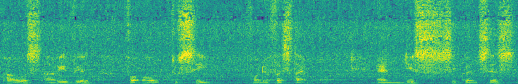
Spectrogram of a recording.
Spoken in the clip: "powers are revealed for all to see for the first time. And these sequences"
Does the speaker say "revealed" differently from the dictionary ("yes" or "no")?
no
